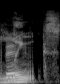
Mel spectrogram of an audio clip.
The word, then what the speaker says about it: Linx: the name here resound how do you say the last lynx lynx lynx to yes okay what is resound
